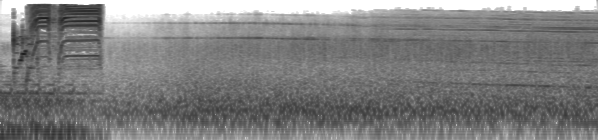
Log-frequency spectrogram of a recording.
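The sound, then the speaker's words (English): Spaceship making a rough landing: a burst of warbling, high electronic tones gives way to a loud, steady roaring rumble that carries on to the end. “Oh no, this is going to be one rough landing! Oh god! Oh, that is a rough landing!”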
